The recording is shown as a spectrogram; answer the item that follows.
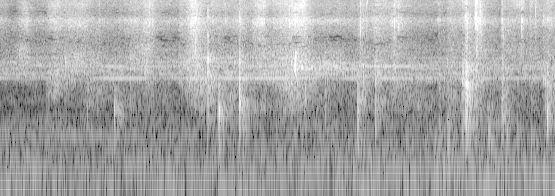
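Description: Quiet indoor room tone: a steady low rumble and a faint thin steady hum, with a few light scattered taps and clicks from footsteps on a hard shop floor.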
